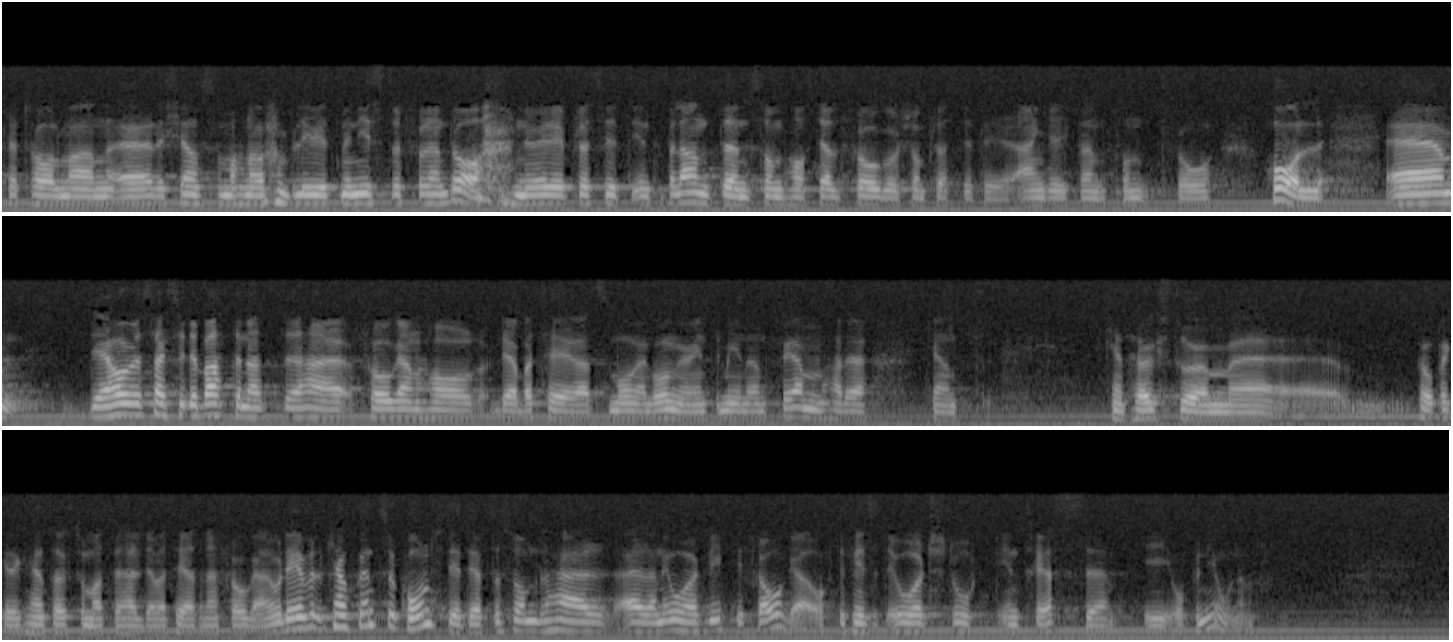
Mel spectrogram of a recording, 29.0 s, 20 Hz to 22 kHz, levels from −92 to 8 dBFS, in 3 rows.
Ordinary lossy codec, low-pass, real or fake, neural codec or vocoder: none; 7.2 kHz; real; none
